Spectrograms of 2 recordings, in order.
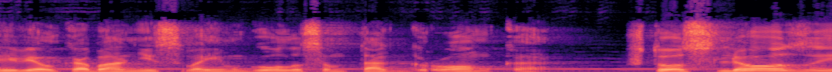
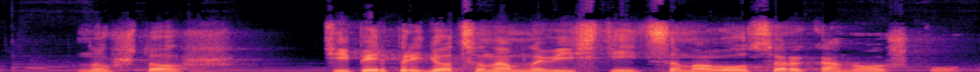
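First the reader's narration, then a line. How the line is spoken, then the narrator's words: Sighing boar. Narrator (Russian): вздохнул кабан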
